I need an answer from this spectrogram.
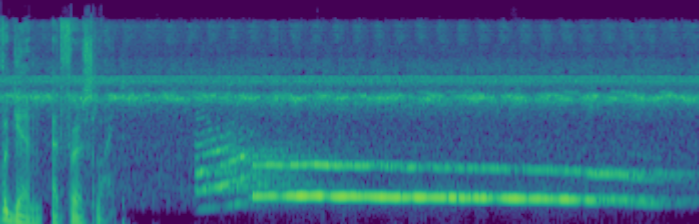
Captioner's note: wolf howling; crickets chirping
